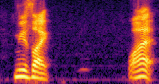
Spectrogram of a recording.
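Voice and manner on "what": low, quiet one-word retort; husband's curt tone. Retold or imitated. Wife imitating husband questioned on his tone, curt. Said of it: "Everything is said with a tone".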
